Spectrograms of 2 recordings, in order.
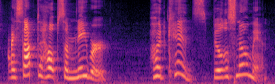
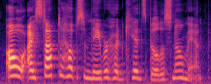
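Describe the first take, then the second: First: Neighborhood kids is oddly stressed. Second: Neighborhood kids is said without special stress.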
